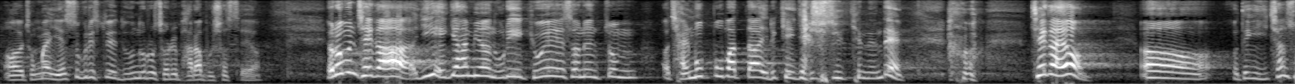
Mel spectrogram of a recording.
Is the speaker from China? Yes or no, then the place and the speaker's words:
no; South Korea; 근데 한국에서요, 제가. 한국에서 자랐는데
